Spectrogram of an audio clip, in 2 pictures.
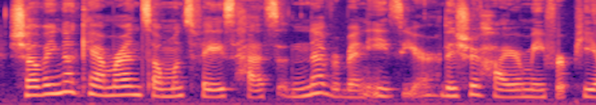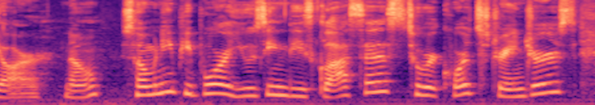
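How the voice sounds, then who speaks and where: Young woman ranting about stuff, sarcastic asides, mid-pitched voice. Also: a little fast, hardly any pauses, a little mellow. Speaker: commentary YouTuber. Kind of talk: casual opinion commentary.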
